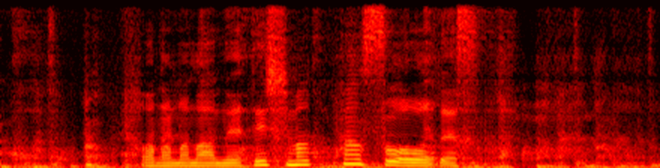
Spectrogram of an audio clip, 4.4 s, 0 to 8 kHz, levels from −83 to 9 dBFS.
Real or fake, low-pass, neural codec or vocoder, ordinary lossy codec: fake; none; codec, 16 kHz, 1 kbps, FunCodec, trained on Chinese and English, 50 frames a second; none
